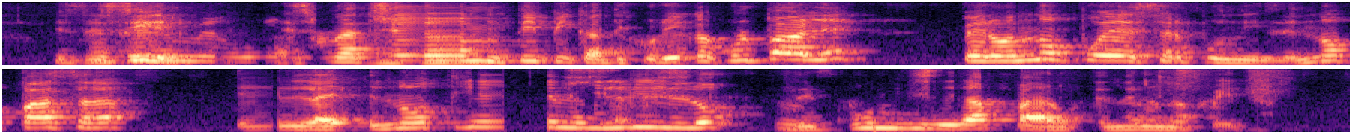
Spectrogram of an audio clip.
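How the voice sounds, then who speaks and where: A man speaks with a high pitch that swings very widely. Music plays behind him. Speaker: law lecturer. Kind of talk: lecture. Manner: variable pace, sometimes fast.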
